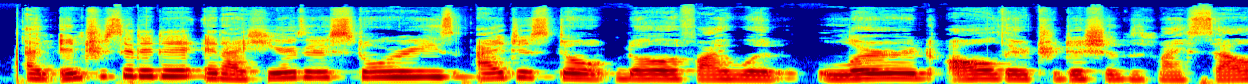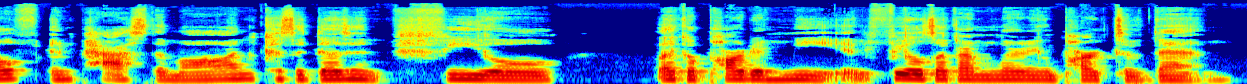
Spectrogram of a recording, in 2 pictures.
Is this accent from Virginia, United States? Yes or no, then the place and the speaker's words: yes; Virginia, United States; I was born in Virginia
